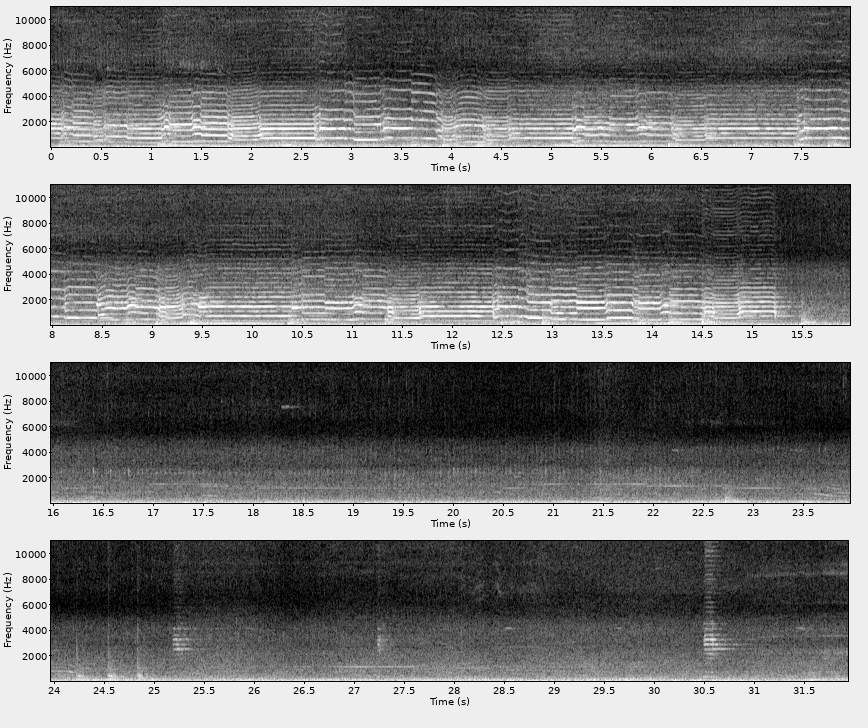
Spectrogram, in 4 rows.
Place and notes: Guanghua Rd., New Taipei City - Traditional temple festivals
At the junction, Traditional temple Carnival, Garbage trucks will be arriving music, Traffic Noise, Binaural recordings, Sony PCM D50 + Soundman OKM II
